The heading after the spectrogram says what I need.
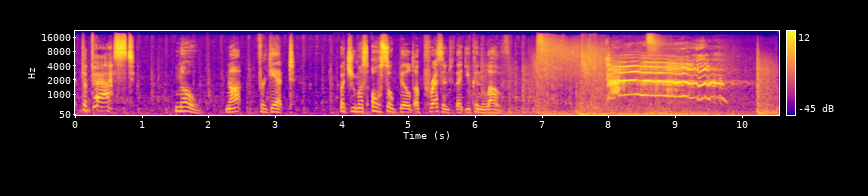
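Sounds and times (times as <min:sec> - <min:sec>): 
steady rumbling background: 0:00.0 - 0:10.5
speech: 0:00.1 - 0:03.4, 0:04.0 - 0:07.0
woman screaming: 0:08.0 - 0:10.2.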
